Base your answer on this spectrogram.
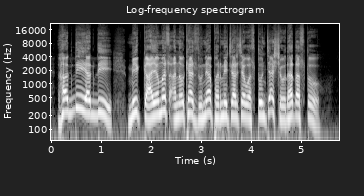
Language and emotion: Marathi, happy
